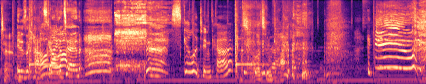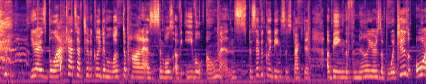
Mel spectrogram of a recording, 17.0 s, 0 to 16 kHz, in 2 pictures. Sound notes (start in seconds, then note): 0.0 buzzer rings; 2.2 buzzer rings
